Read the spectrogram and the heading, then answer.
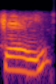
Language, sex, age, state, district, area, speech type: Tamil, female, 60+, Tamil Nadu, Namakkal, rural, conversation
